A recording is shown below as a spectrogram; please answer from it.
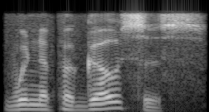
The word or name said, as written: Winnipegosis, Lake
